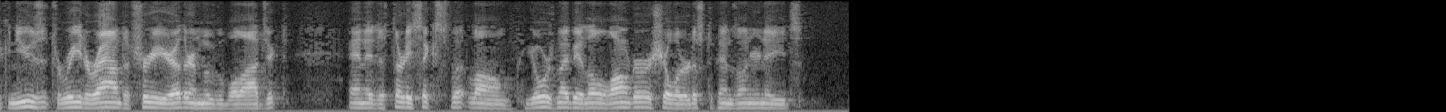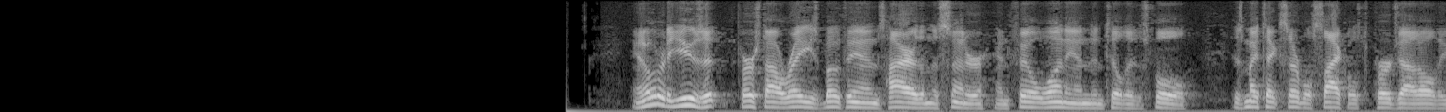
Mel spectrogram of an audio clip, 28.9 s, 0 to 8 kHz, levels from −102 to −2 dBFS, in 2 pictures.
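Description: The top end of this audio sounds gritty and metallic throughout, with a harsh, brittle edge on bright sounds and energy that stops abruptly at about 8 kHz. This is aliasing. The sample rate was lowered without first filtering out content above the new limit, which fits a drop from 44.1 kHz to 16 kHz. Everything above 8 kHz folded back into the band as unrelated tones, sitting roughly 25 dB below the main signal.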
